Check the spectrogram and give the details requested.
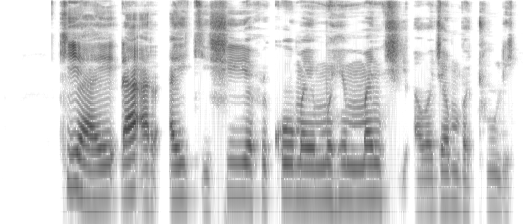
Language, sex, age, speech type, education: Hausa, female, 60+, read, primary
